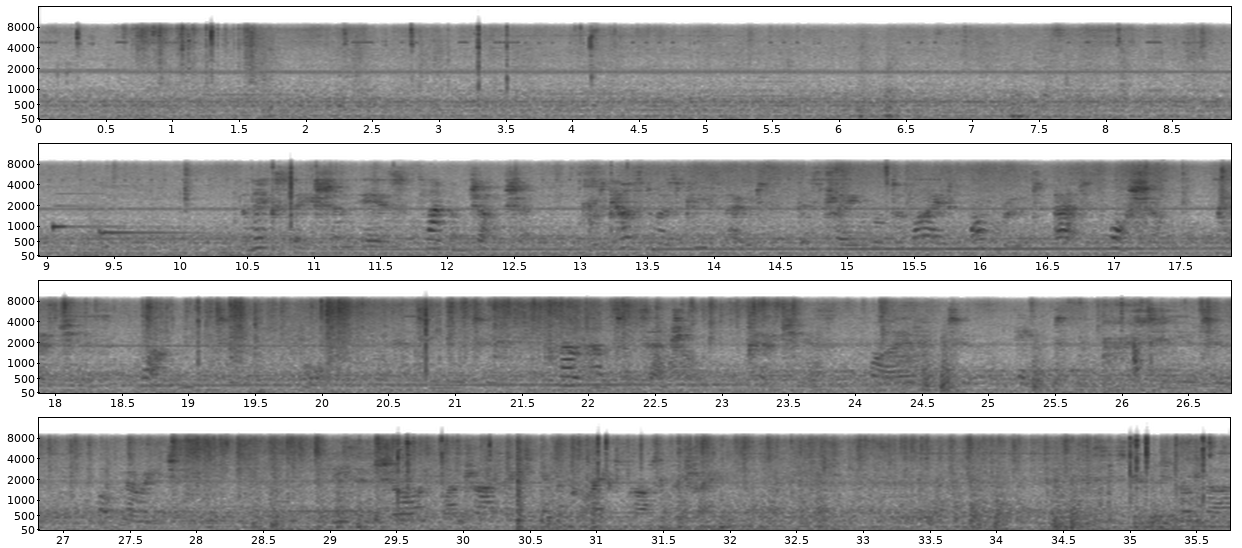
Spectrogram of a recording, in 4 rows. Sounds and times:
Railroad car, train wagon: 0.0s - 35.7s
Train: 0.0s - 35.7s
Speech: 10.5s - 28.0s, 29.0s - 32.0s, 34.7s - 35.7s.

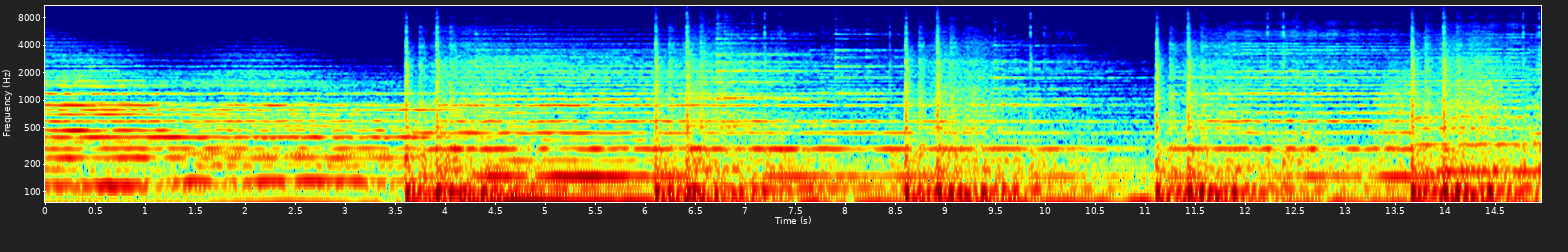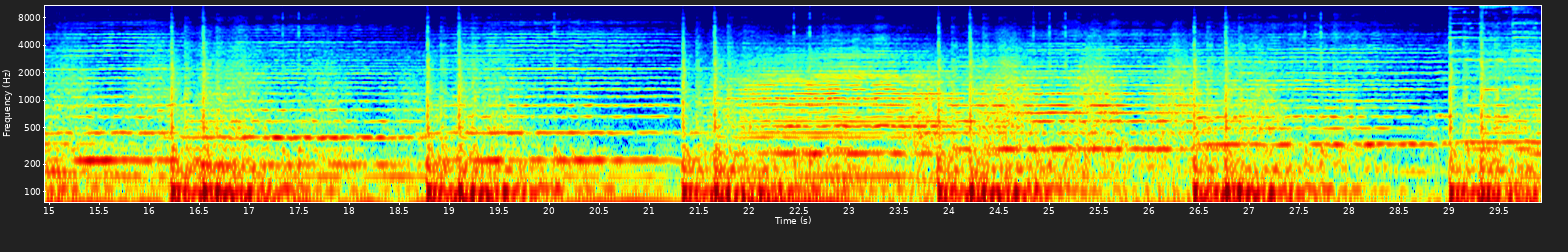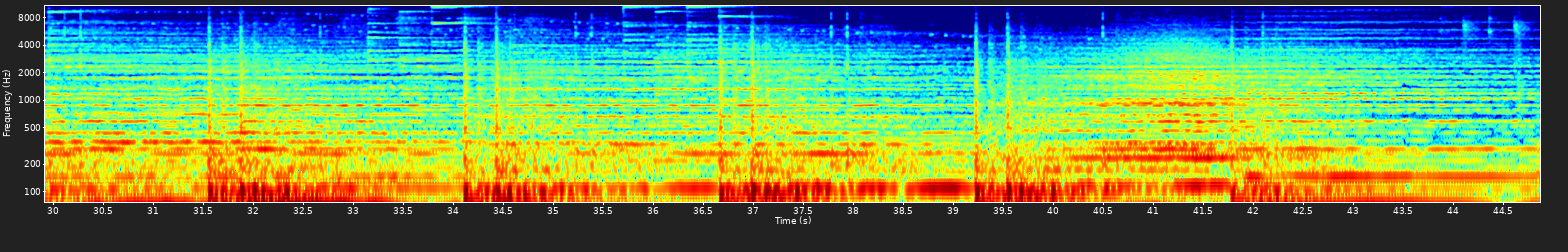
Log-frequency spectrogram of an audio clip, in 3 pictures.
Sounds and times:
Music: 0.0s - 44.8s.

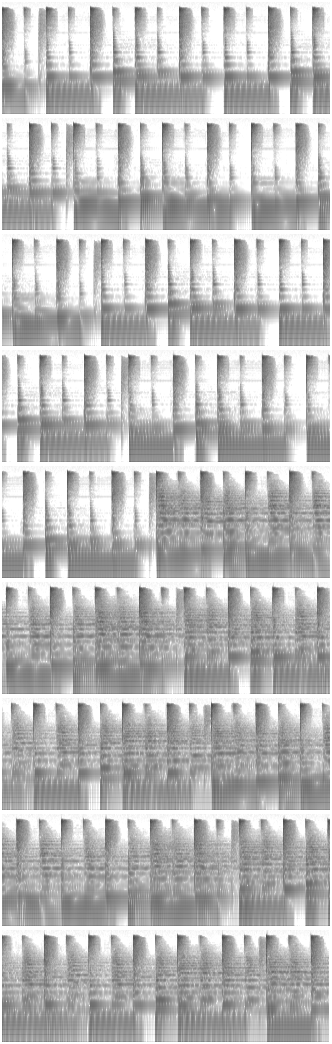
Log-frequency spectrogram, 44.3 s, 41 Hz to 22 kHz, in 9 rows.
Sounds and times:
Music: 0.0s - 44.2s.

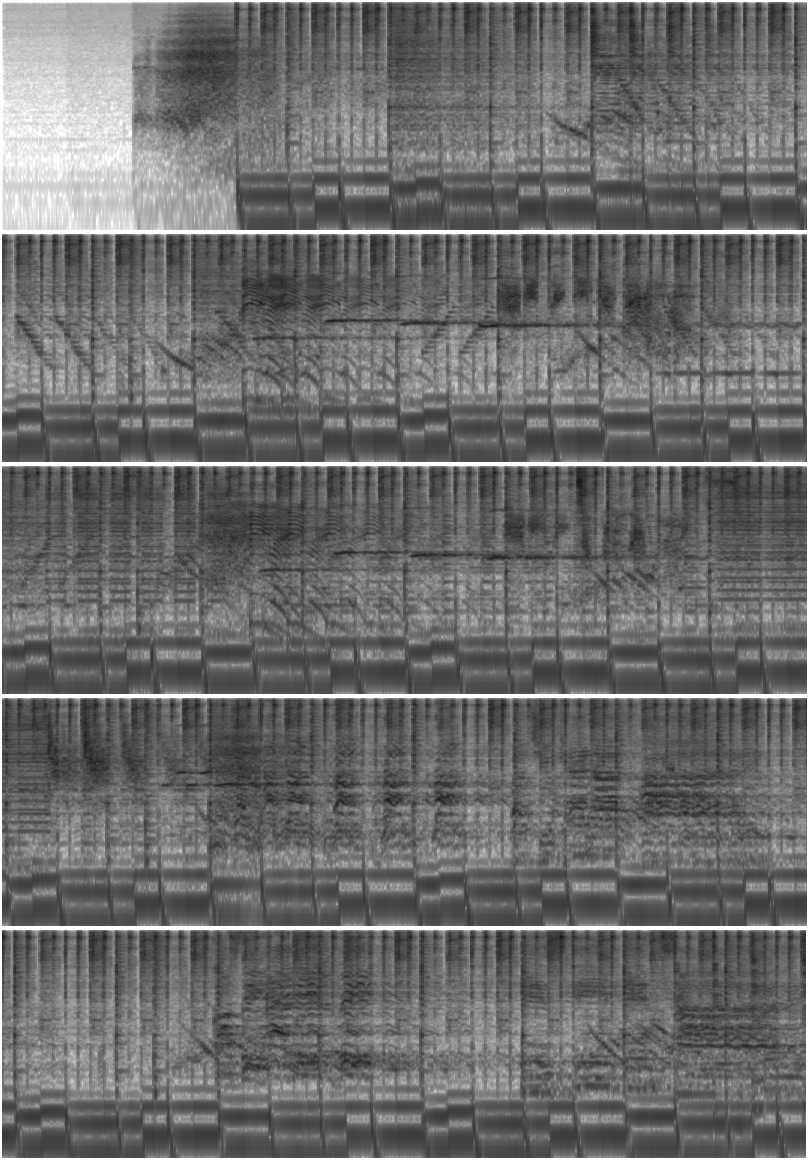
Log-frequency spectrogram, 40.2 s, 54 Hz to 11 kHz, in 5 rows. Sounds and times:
Music: 1.7s - 40.2s.

